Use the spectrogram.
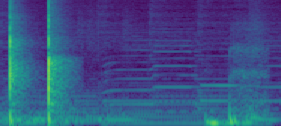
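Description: A single person claps twice, two sharp, close hand claps in quick succession, followed by a few softer, duller knocks. No one speaks.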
